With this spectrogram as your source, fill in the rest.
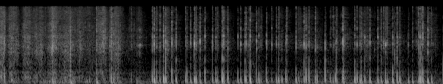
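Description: A block of green floral foam in clear plastic wrap, held upright, is tapped and scratched with long nails. The first seconds carry a continuous bright scratching hiss, followed by a fast run of crisp, dry taps and crinkly scrapes with bright plastic rustle.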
